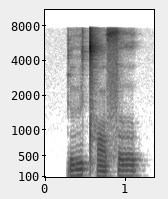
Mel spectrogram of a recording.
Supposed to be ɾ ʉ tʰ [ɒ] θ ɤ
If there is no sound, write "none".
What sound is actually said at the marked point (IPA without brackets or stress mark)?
ɒ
